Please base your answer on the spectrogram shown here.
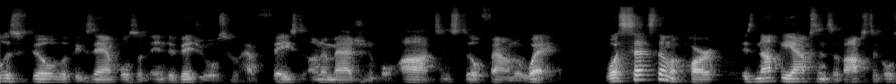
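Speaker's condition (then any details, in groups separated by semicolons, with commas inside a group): No condition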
